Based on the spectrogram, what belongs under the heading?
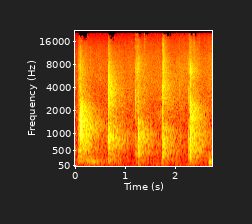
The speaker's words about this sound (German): Da hörten sie Schritte.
